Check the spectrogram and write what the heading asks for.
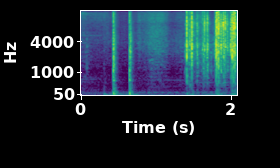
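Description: Redragon K596 Vishnu TKL mechanical keyboard handled on the desk: two light knocks about half a second in, then a quick, louder burst of key clacks in the last half second as fingers come down on the keys.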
